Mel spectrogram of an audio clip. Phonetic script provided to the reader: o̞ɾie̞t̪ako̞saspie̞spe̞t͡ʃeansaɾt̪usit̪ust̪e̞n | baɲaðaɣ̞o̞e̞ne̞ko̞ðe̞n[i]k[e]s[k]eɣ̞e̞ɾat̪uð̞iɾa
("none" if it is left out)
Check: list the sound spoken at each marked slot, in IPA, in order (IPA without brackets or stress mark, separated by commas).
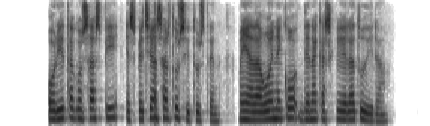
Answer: a, a, k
